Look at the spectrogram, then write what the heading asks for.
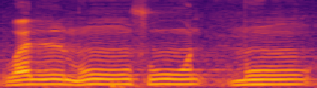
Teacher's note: tidak ada ghunahnya Jadi bukan berdengung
